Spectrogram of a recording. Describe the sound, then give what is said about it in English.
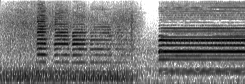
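A car horn honks in a couple of sustained, buzzy blasts, the second steadier and brighter, loud over a continuous low rumble. “Do you really have to honk like an idiot every time he passes you?”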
